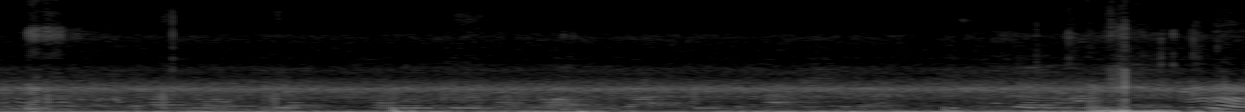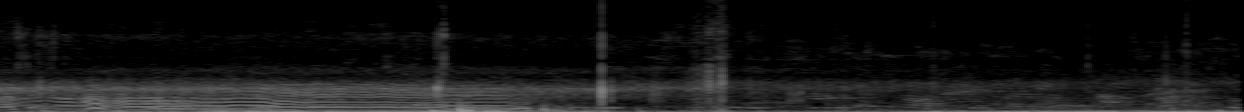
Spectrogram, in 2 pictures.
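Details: Puppy crying in the morning: wavering, whiny tonal cries sliding up and down in the middle of the recording, over steady low hum and background noise with scattered clicks.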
